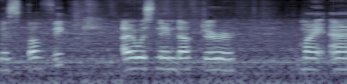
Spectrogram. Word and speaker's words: Aviaq: Well, it's supposed to be pronounced Aviaq because it's a Greenlandic name that means same blood or runs in the family.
